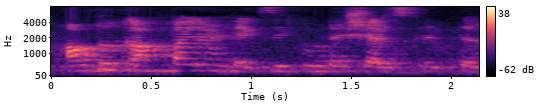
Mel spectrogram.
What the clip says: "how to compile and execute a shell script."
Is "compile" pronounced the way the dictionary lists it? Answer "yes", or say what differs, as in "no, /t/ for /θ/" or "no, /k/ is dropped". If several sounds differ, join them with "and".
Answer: no, /b/ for /p/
